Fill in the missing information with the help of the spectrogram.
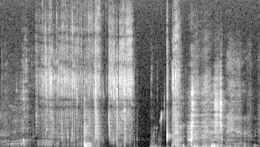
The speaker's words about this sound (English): So, folks, I just put my mouth and a cup up to the microphone to take a drink and make it intentionally loud, and it all just spilled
